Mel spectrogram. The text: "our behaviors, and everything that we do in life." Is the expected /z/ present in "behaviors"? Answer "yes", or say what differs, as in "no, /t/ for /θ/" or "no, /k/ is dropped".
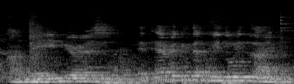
no, /s/ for /z/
